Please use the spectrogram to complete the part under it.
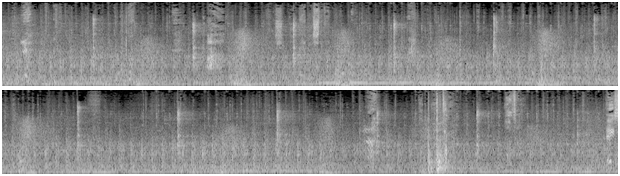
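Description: A man grunts with effort as he climbs.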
